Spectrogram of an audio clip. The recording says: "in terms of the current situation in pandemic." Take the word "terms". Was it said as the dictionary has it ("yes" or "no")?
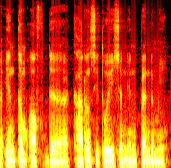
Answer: no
